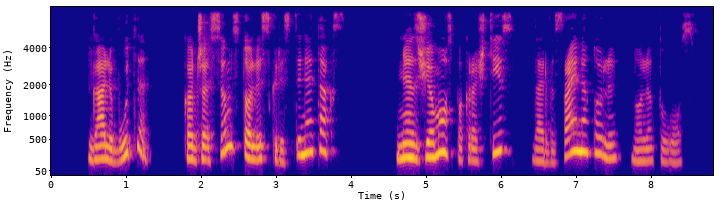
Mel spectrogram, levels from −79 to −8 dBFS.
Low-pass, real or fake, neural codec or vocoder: 7.2 kHz; fake; vocoder, 44.1 kHz, 80 mel bands, Vocos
